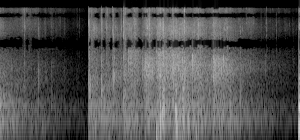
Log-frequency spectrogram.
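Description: Applause from an audience in a hall, starting suddenly and fading out over about three seconds.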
